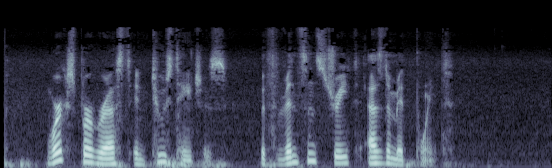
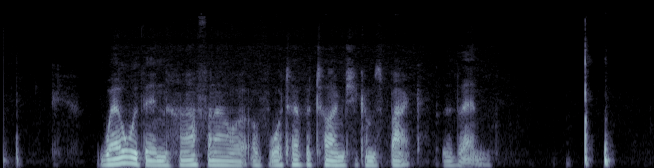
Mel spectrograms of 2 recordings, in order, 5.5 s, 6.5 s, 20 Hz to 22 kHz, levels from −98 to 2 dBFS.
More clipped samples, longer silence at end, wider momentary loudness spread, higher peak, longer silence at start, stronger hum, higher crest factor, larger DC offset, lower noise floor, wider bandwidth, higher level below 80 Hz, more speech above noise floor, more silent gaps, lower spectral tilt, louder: neither; first, 1.05 s vs 0.45 s; first, 16 LU vs 12 LU; first, -2 dBFS vs -14 dBFS; second, 0.05 s vs 1 s; neither; about the same, 20 dB vs 18 dB; neither; second, -62 dBFS vs -85 dBFS; first, 11.5 kHz vs 7.6 kHz; first, -46 dBFS vs -66 dBFS; second, 42 dB vs 55 dB; neither; second, -6.5 dB/octave vs -9.5 dB/octave; first, -21 LUFS vs -31 LUFS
